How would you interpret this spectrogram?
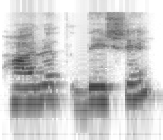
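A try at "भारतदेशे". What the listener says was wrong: Bharata Deshe. Drop the Halant business from Hindi, okay? Very critical.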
